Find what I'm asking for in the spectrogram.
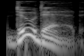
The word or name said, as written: doodad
